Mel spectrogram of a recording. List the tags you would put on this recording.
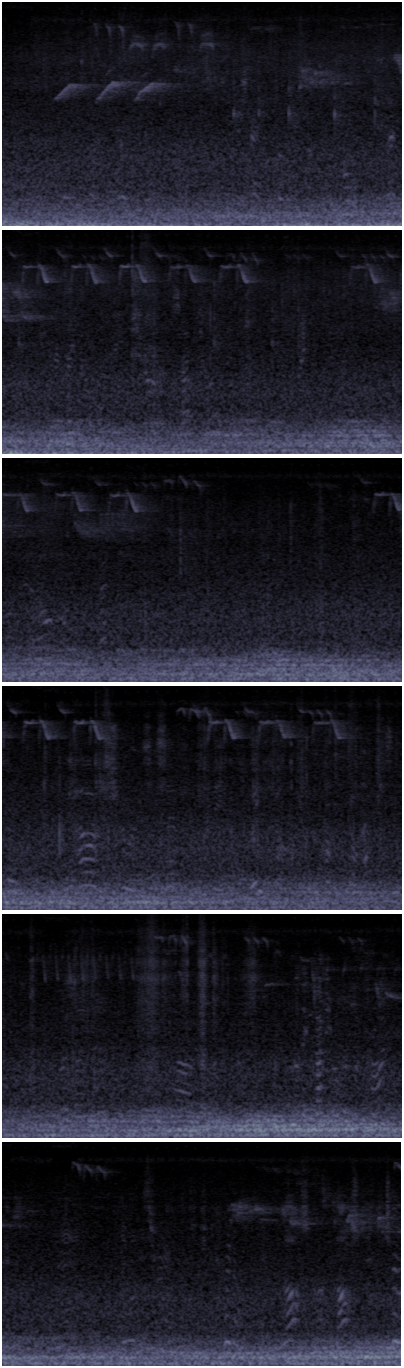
Soundscapes > Nature
natural-soundscape alice-holt-forest

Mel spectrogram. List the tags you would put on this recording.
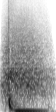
Sound effects > Human sounds and actions
kick slaps

